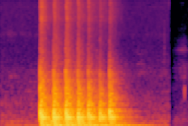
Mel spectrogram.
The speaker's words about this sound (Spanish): Barbazul levantó el cuchillo y en ese momento llamaron tan fuerte a la puerta que Barbazul se detuvo bruscamente.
